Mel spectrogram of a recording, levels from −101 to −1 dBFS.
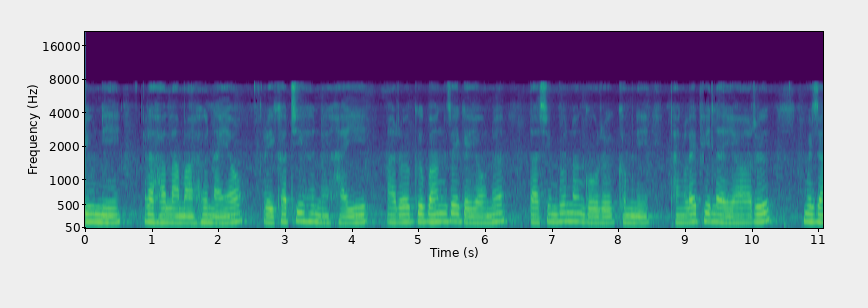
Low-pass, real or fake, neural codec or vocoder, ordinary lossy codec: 7.2 kHz; real; none; AAC, 48 kbps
